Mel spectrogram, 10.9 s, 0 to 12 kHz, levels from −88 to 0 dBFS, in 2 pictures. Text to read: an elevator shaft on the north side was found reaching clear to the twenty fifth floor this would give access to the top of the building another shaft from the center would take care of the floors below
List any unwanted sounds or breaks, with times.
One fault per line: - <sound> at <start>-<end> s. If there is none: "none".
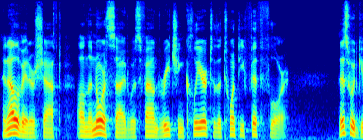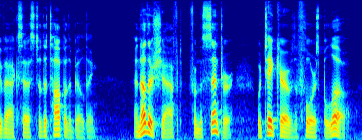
none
